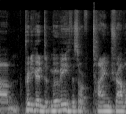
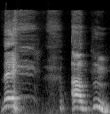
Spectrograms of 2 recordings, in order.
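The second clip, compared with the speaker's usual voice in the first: laughing; 6 semitones higher, 7 dB louder, slower than usual. Real, not acted. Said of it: "with a straight face".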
